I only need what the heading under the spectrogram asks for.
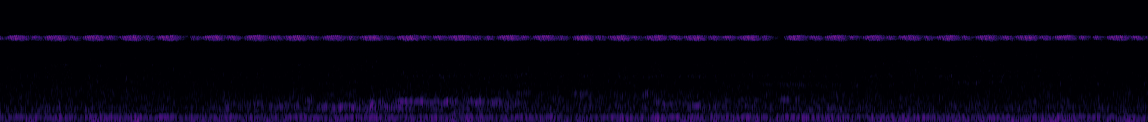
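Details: A calm night with crickets giving a bright, rapidly pulsing trill that carries on unbroken apart from a short pause near eight seconds, with a soft low hum beneath.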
